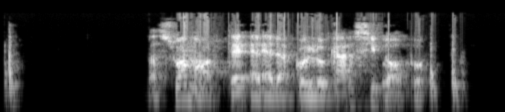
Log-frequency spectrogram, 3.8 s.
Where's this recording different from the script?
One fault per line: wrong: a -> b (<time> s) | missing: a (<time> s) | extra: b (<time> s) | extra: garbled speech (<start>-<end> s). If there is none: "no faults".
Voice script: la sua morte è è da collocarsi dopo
no faults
